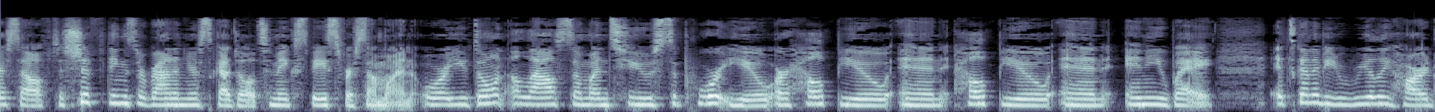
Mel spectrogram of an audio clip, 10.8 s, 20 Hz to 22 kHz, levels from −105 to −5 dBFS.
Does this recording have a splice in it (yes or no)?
yes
